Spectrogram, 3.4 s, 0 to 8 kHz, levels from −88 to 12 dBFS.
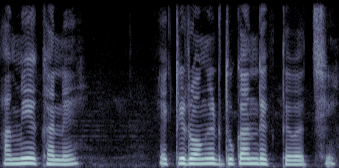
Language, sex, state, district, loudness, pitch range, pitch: Bengali, female, Tripura, Dhalai, -15 LUFS, 210-235 Hz, 225 Hz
